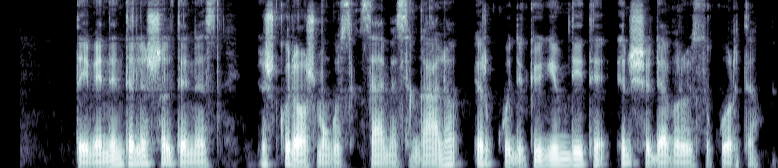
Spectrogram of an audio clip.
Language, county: Lithuanian, Kaunas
